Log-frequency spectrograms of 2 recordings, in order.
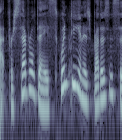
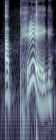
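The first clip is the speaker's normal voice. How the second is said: loud, higher-pitched disbelief; astonished cry; 4 semitones higher, 10 dB louder than usual. A narrator's reading. Father hearing boy's request, astonished. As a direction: exclaim it in surprise. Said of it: "cried Father".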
